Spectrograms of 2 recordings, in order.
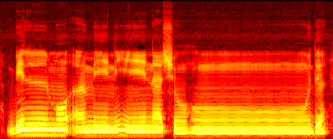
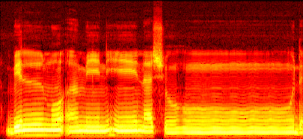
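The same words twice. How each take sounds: The two takes are said the same way.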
